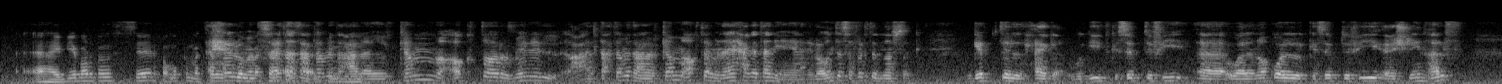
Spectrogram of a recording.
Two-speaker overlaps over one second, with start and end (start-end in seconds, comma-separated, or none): 2.0-3.7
